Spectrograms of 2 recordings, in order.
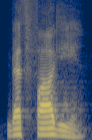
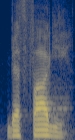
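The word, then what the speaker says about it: Bethphage: or beit anya and do you remember the how to pronounce the other one beth foggy yeah beth foggy so this is where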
